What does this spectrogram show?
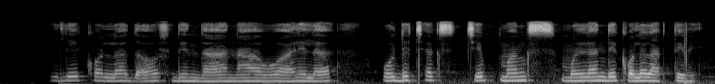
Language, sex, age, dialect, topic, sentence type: Kannada, male, 18-24, Northeastern, agriculture, statement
